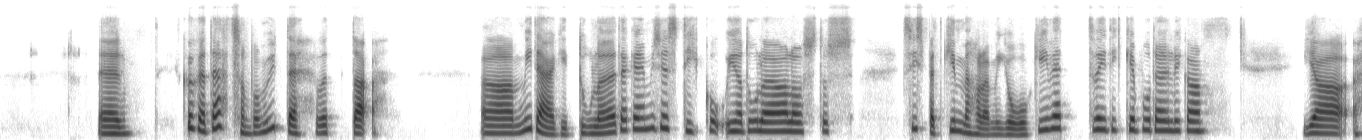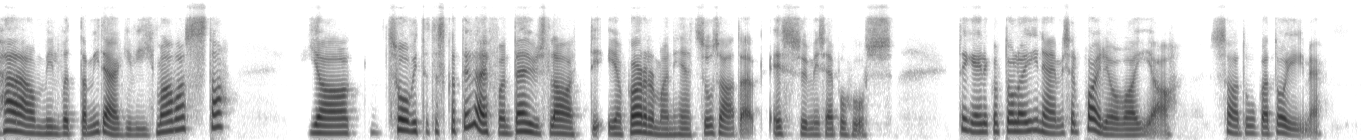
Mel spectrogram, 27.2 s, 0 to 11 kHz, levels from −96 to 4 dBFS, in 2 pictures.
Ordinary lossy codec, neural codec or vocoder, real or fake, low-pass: Opus, 32 kbps; codec, 16 kHz, 2 kbps, X-Codec, HuBERT features, trained on LibriSpeech; fake; 7.2 kHz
